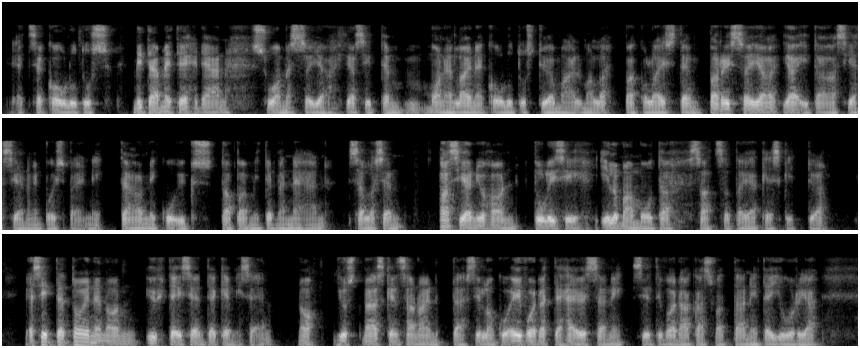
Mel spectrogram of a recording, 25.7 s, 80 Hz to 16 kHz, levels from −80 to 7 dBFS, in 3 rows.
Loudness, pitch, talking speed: -20 LUFS, 70 Hz, 145 wpm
